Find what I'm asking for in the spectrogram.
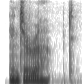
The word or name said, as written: interrupt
